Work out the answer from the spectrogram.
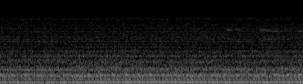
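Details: A steady low engine hum, like an idling vehicle, fills the recording with no animal calls heard.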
